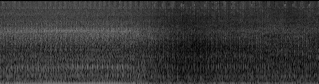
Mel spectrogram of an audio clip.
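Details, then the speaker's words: Car that got rain in its modified intake, revved to redline: rough running with a rapid beat near four per second, then the note sags and goes ragged. Sounds unhealthy. "she just took a red line it see if it'll good well I don't think it's supposed to sound like that"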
